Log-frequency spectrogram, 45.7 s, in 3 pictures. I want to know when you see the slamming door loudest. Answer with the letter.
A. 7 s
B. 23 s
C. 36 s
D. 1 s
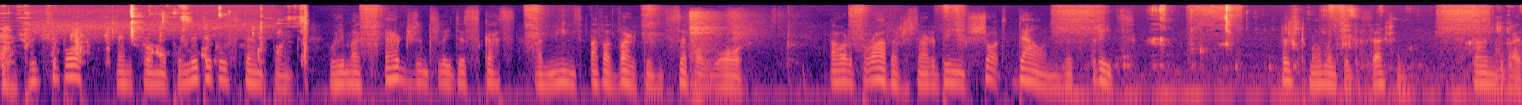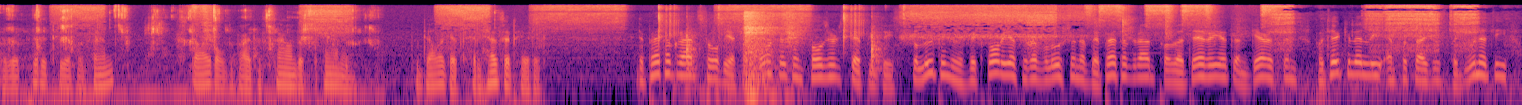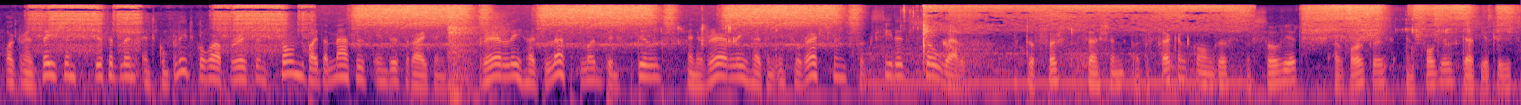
B.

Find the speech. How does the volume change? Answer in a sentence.
The loudness of the talking stays about the same.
